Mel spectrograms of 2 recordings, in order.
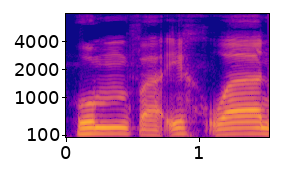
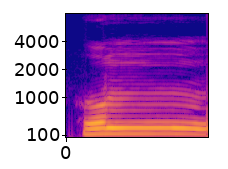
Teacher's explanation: Fa bukan huruf ba bukan huruf mim ya hukumnya izhar syafawi dibaca jelas tidak berdengung jadi dibaca pendek saja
